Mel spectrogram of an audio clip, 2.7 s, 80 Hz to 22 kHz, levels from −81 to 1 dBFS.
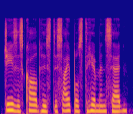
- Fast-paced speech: No, average, 180 wpm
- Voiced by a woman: Yes, female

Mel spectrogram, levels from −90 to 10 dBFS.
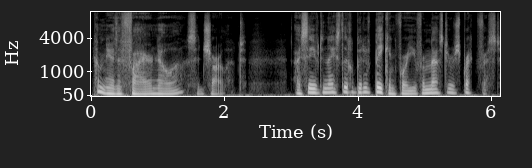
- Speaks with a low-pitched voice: Yes, low, 130 Hz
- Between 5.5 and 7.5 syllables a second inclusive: No, 5.1 syllables/s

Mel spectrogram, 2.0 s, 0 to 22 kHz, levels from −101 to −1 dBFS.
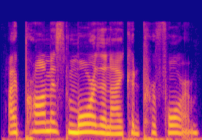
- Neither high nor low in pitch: No, high, 215 Hz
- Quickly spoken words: Yes, fast, 210 wpm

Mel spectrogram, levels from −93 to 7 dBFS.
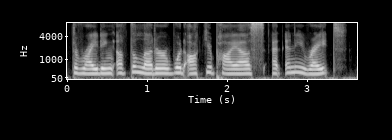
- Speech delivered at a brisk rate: No, average, 180 wpm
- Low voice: No, high, 220 Hz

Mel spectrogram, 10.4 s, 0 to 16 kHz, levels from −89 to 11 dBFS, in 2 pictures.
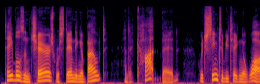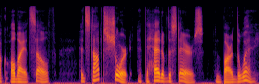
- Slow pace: No, average, 190 wpm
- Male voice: Yes, male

